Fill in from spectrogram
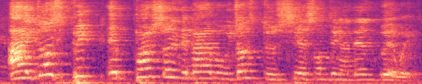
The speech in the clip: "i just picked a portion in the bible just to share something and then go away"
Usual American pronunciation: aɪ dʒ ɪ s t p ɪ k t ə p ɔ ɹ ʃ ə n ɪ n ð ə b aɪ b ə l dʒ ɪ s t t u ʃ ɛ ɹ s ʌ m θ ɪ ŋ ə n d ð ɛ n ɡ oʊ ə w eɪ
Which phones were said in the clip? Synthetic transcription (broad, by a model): aɪ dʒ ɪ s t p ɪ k ə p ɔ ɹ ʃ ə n ɪ n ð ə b aɪ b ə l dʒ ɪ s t t u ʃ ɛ s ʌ m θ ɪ ŋ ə n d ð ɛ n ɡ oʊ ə w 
